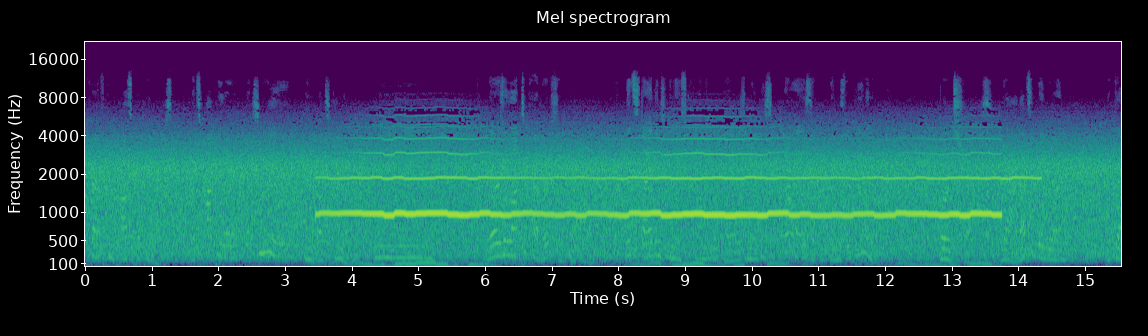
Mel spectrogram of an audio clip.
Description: FT8 (several signals at once), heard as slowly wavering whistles, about 6.25 baud, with radio static and fading.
